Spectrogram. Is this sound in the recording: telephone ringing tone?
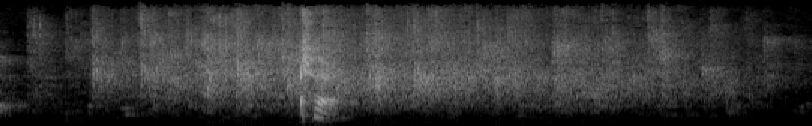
no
